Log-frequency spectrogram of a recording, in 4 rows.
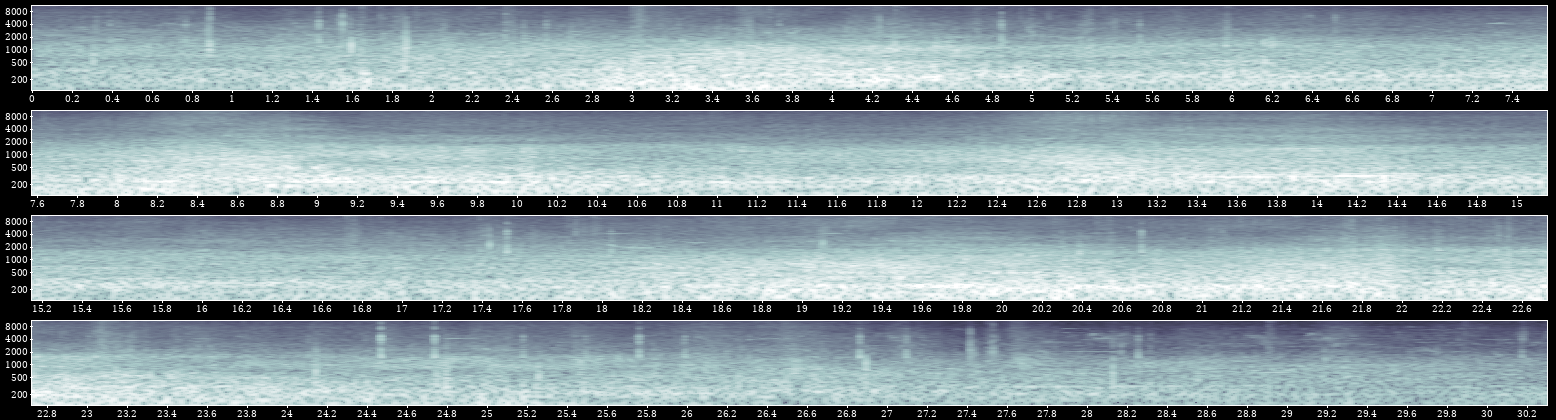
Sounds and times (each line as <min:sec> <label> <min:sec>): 0:00.0 Walking through the public park 0:30.3
0:00.0 park life 0:30.3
